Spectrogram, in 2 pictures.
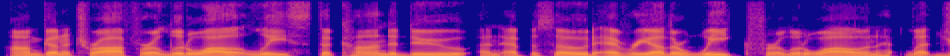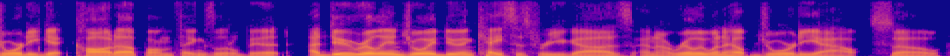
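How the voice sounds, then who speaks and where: A man's voice: mid-range voice, moderate pace, clean tone, no room sound, studio quality. A man co-hosting a podcast, talking casually in an informal, earnest way. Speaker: podcast co-host. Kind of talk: casual chat.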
